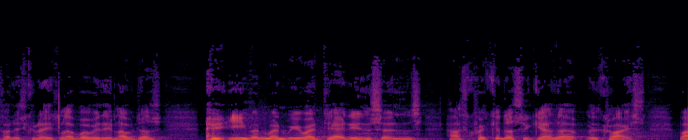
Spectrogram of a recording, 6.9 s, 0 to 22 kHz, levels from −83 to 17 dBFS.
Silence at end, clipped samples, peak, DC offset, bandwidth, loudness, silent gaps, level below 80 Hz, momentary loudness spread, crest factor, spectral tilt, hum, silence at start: 0 s; under 0.1%; -12 dBFS; under 0.1%; 14.5 kHz; -31 LUFS; none; -74 dBFS; 10 LU; 20 dB; -5 dB/octave; none; 0 s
